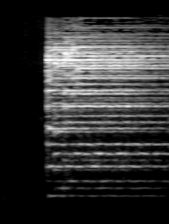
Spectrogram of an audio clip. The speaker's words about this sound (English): If someone gets a correct answer, they will hear the chime sound.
